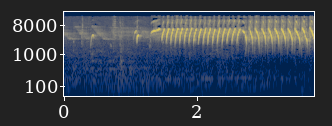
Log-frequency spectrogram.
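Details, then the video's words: Domestic canary singing, played to prompt other canaries to sing: after two faint opening notes, a long fast series of rapid repeated high trills, about 3.5 per second, with the rolling phrase rising in pitch midway. "toque imediatamente esta espetacular canção do canário"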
